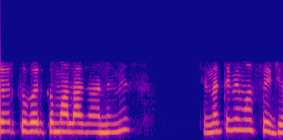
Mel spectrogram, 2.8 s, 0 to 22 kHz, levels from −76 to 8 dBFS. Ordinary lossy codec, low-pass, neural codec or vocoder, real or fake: none; 3.6 kHz; none; real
